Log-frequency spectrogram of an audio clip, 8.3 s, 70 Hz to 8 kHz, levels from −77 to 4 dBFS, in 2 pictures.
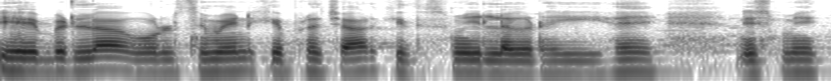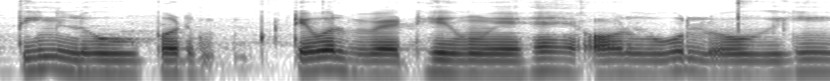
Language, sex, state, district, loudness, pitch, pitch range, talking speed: Hindi, male, Bihar, West Champaran, -17 LUFS, 125 Hz, 115-130 Hz, 175 wpm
